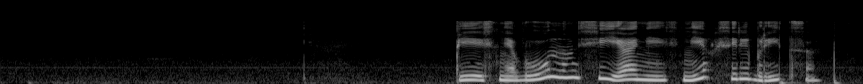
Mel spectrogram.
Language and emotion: Russian, neutral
